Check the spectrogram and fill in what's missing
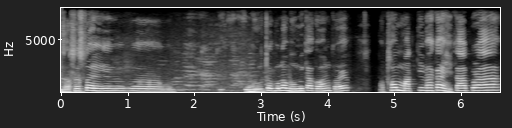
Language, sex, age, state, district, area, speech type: Assamese, male, 45-60, Assam, Golaghat, urban, spontaneous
